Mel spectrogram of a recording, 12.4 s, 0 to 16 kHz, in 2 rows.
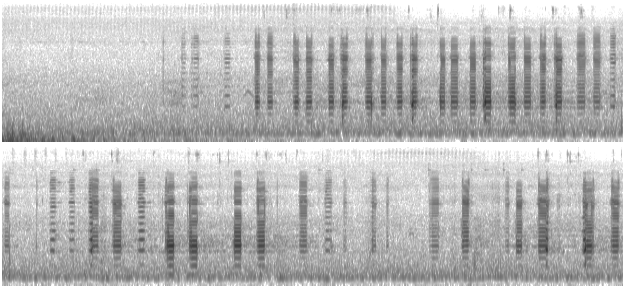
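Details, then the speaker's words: Nokta/Makro Simplex+ metal detector, factory settings, silver Mercury dime buried 8–9 inches with nails: short, uneven squeaky beeps where the dime tone barely shows through the iron chatter; faint target masked by iron. "So again, it hears it, but just barely. It's hearing those nails also."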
